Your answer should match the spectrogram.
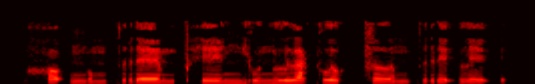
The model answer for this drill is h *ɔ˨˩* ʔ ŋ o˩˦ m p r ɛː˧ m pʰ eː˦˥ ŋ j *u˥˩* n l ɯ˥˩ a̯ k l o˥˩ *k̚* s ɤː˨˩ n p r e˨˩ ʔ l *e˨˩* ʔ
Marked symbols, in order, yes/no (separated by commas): yes, no, yes, yes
